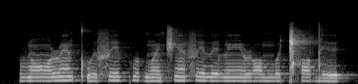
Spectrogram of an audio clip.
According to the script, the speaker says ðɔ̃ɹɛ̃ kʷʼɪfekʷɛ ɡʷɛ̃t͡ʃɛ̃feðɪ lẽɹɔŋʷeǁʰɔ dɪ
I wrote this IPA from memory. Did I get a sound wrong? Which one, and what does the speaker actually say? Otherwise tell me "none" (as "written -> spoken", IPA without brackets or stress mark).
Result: none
